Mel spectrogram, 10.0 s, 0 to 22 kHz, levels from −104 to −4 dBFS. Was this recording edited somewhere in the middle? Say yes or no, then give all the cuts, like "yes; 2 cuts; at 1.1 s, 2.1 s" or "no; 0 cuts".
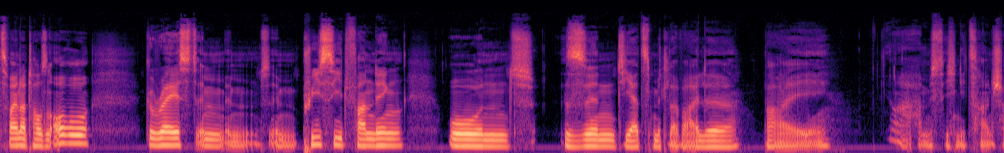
no; 0 cuts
